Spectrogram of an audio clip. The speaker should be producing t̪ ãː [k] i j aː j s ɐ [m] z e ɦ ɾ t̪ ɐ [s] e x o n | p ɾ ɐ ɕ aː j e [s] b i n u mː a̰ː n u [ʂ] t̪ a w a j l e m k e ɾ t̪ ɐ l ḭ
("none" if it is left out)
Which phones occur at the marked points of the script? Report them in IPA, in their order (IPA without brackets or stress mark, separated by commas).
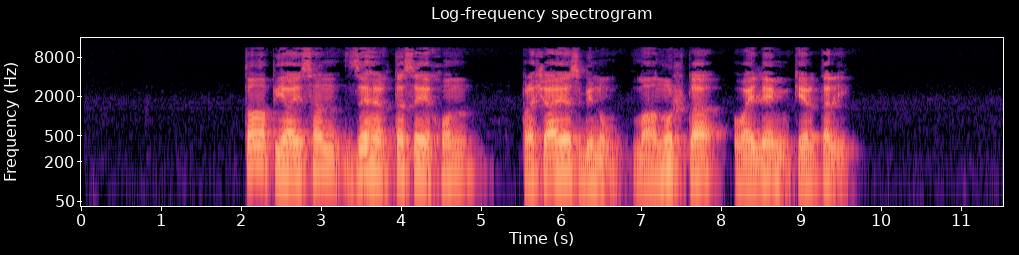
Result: p, n, s, s, ʂ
